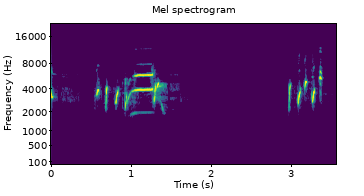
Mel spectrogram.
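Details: European goldfinch giving a few separated high chirps and a brief drawn-out nasal note, then a quiet gap and a short cluster of quick twittering notes.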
